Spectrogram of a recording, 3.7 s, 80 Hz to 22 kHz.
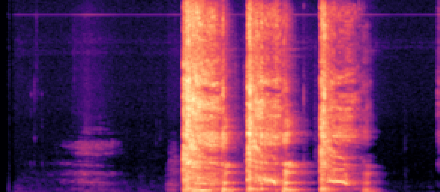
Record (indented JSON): {
  "three_cough_length": "3.7 s",
  "three_cough_amplitude": 32422,
  "three_cough_signal_mean_std_ratio": 0.45,
  "survey_phase": "beta (2021-08-13 to 2022-03-07)",
  "age": "45-64",
  "gender": "Male",
  "wearing_mask": "No",
  "symptom_cough_any": true,
  "symptom_runny_or_blocked_nose": true,
  "symptom_shortness_of_breath": true,
  "symptom_sore_throat": true,
  "symptom_fatigue": true,
  "symptom_fever_high_temperature": true,
  "symptom_headache": true,
  "symptom_onset": "3 days",
  "smoker_status": "Ex-smoker",
  "respiratory_condition_asthma": false,
  "respiratory_condition_other": false,
  "recruitment_source": "Test and Trace",
  "submission_delay": "1 day",
  "covid_test_result": "Positive",
  "covid_test_method": "RT-qPCR"
}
